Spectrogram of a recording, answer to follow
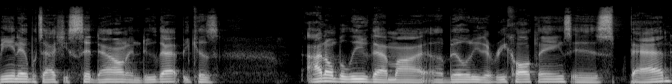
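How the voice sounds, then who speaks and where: A man with an American accent speaks in an ordinary speaking voice at a medium pitch and a moderate pace. His intonation is fairly even, and the recording is very clean with a silent background. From Kansas, US. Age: 30s. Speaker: youth club coordinator. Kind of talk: casual interview.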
